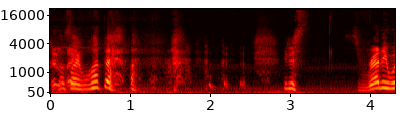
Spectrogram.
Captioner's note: laughing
